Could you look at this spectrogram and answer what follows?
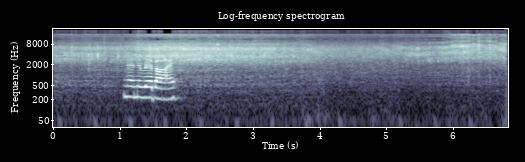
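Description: Two 10-ounce steaks, a sirloin and a ribeye, hit a hot pan and sizzle loudly in a bright steady fry. The sizzle then settles into a quieter continuous hiss, with a brief spoken remark near the start.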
